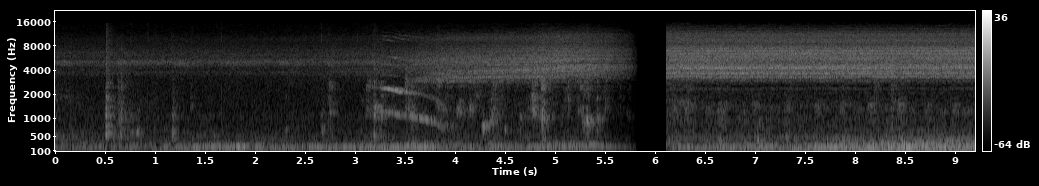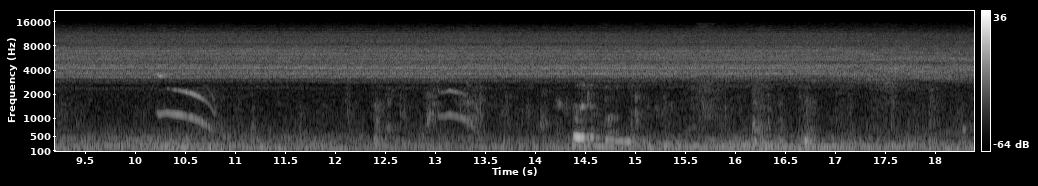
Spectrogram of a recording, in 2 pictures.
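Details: Young kitten alongside its mother at a Korean countryside house in Dorae village; three separated high, falling meows with clear overtones, steady insect buzzing and quiet outdoor background.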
